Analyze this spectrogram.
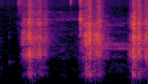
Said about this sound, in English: Are you doing a bit of ASMR there? Crunching crunching into the mic, aren't we?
